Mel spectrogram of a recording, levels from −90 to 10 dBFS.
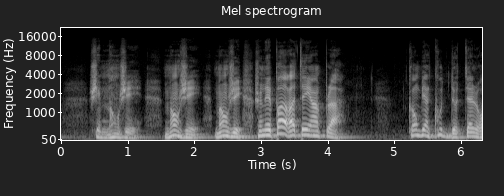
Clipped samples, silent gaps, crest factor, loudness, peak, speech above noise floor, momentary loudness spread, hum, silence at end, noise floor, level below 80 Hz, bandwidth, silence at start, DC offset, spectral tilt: under 0.1%; none; 20 dB; -19 LUFS; 0 dBFS; 35 dB; 13 LU; none; 0 s; -53 dBFS; -50 dBFS; 11.5 kHz; 0.45 s; under 0.1%; -7.5 dB/octave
